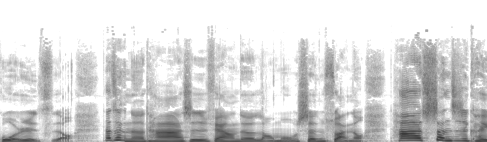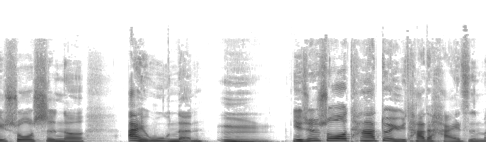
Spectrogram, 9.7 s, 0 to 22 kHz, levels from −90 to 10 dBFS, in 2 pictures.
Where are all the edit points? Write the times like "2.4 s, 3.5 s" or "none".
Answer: 1.2 s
